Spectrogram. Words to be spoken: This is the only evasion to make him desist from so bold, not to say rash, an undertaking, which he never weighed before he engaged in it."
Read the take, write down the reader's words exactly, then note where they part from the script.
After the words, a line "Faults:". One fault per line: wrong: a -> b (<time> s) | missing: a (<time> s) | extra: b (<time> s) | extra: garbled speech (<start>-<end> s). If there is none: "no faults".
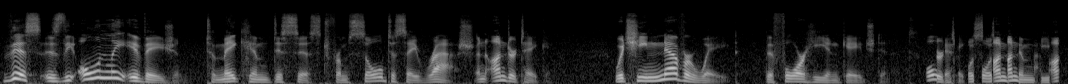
This is the only evasion to make him desist from so to say rash, an undertaking, which he never weighed before he engaged in it." [garbled]
Faults:
missing: bold not (3.8 s)
extra: garbled speech (9.3-10.6 s)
